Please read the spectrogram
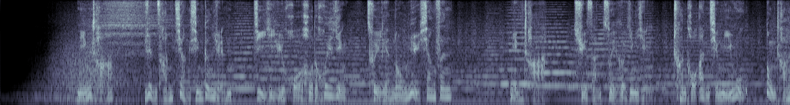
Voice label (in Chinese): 男 形象片; 走心企业形象片样音; 名山检察院形象片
